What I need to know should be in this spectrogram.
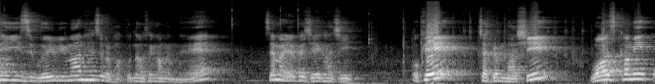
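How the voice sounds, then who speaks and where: Lively, high-voiced, teasing male teacher. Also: roomy sound. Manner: playful teasing, drilling students with quick questions. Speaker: English teacher. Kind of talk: classroom lecture.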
